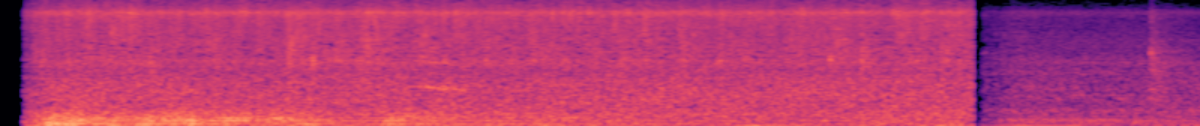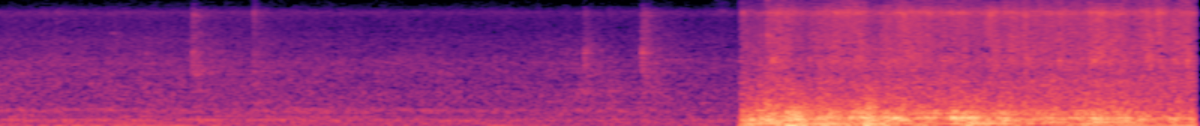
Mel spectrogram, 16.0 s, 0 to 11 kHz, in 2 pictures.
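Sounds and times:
heavy rain splashing on soil: 0:00.2 - 0:06.6, 0:13.0 - 0:16.0
rain ticks: 0:13.0 - 0:16.0.

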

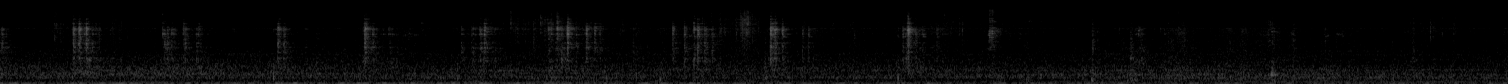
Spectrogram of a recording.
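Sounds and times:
steel ladder clicks and clinks: 0:00.0 - 0:02.1, 0:02.7 - 0:08.3, 0:09.0 - 0:10.1.

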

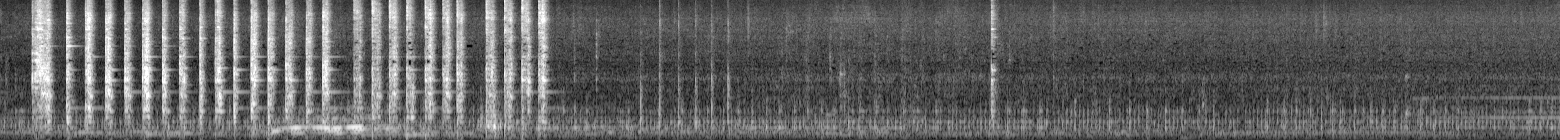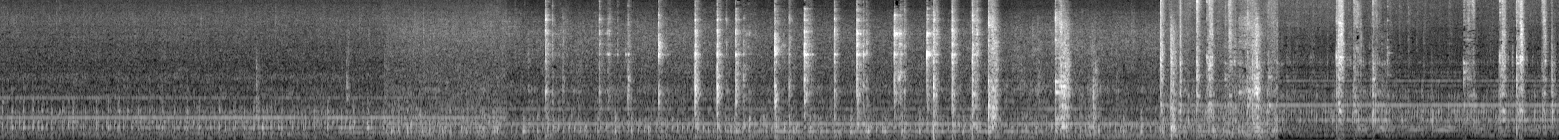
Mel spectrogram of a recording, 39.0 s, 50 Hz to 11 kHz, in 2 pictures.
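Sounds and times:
faint sizzle: 0:00.0 - 0:38.9
metal spatula scraping a wok: 0:00.4 - 0:07.0, 0:30.2 - 0:33.1, 0:34.0 - 0:37.0, 0:37.8 - 0:38.9.

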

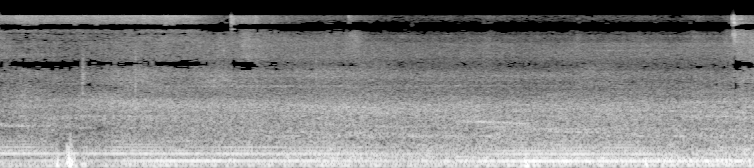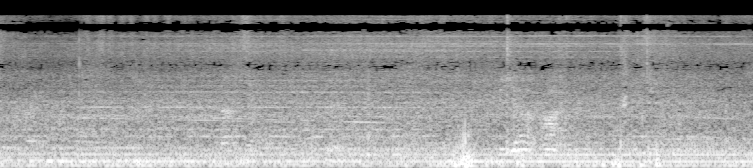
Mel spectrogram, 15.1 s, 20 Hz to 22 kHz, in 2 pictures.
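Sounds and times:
train electric hum: 0:00.0 - 0:15.0
train wheels rumbling on rails: 0:06.6 - 0:15.0.

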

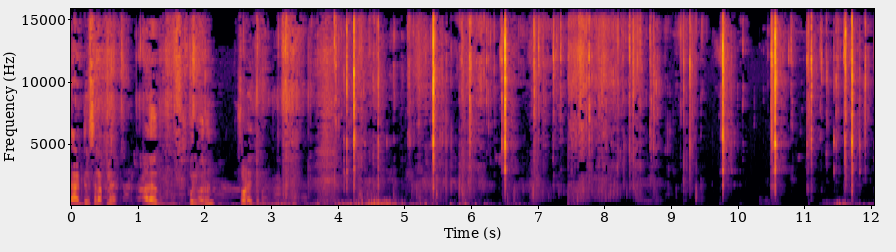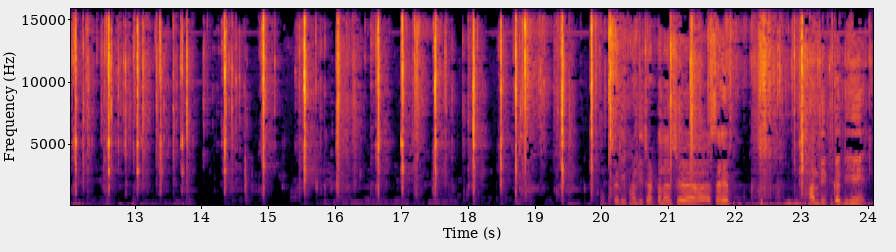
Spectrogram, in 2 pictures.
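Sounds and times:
leaves rustling: 0:00.2 - 0:09.4, 0:18.8 - 0:24.0
twigs clicking and snapping: 0:03.8 - 0:23.9.

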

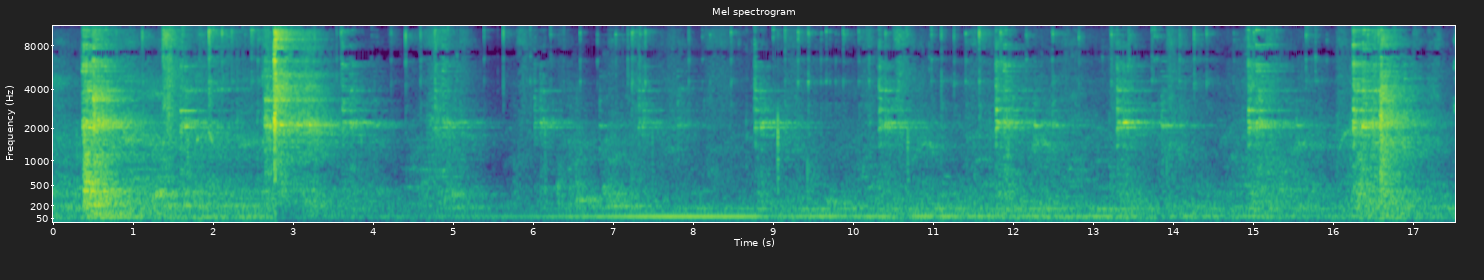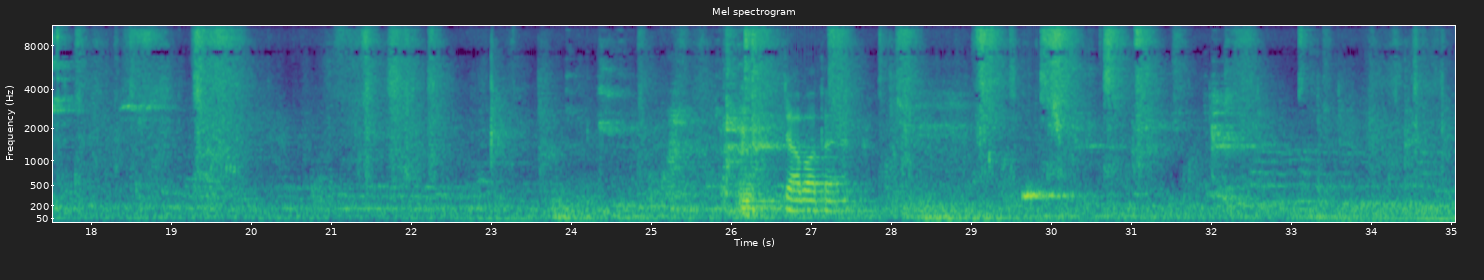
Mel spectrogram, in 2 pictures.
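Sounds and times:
weight plates clinking: 0:00.0 - 0:18.0.

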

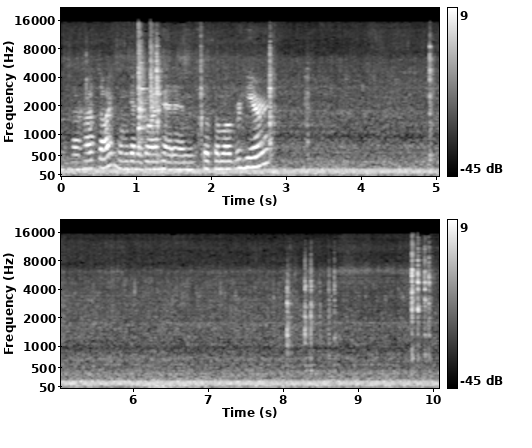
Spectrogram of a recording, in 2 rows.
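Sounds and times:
meat sizzling on a grill: 0:00.0 - 0:10.0
metal tongs clicking on grill: 0:00.3 - 0:02.0, 0:08.0 - 0:08.8, 0:09.7 - 0:10.0.

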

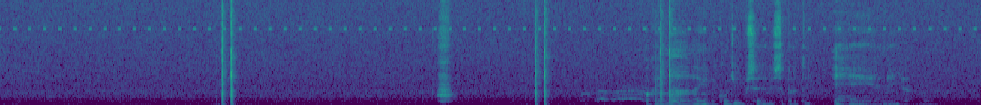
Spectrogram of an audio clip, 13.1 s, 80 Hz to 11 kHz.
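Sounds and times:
faint low hum: 0:00.0 - 0:13.0
computer mouse clicks: 0:02.9 - 0:03.2, 0:07.0 - 0:07.4, 0:08.6 - 0:09.0
short breath: 0:05.8 - 0:06.1.

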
